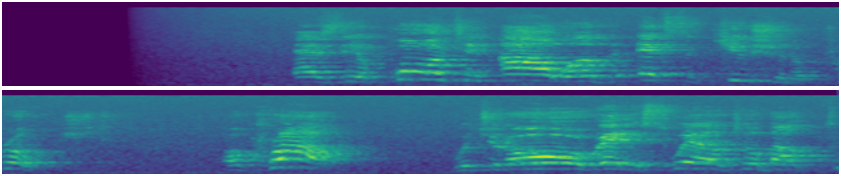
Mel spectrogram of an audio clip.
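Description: A woman speaks loudly and with animation.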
